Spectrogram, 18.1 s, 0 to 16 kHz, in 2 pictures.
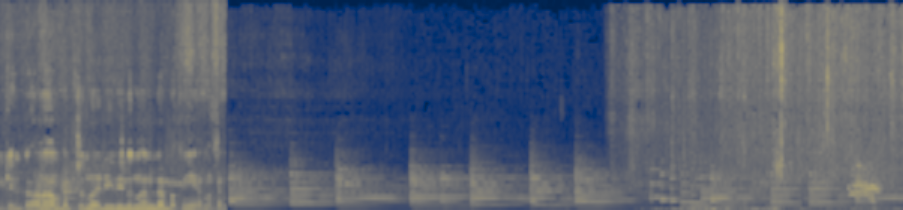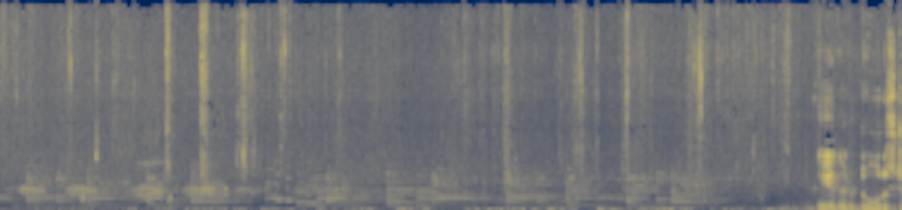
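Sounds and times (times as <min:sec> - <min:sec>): background keyboard music: 0:00.0 - 0:18.0
chickens calling: 0:07.1 - 0:12.5.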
